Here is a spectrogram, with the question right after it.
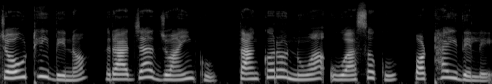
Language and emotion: Odia, neutral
